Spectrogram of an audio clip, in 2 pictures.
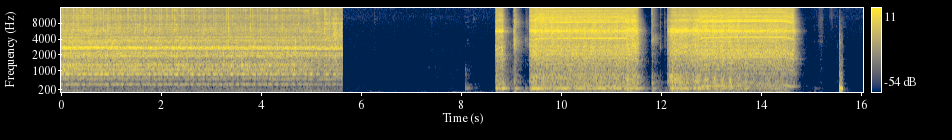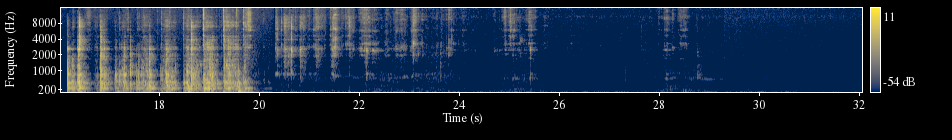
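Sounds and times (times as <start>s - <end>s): electric drill running: 0.0s - 5.6s, 8.7s - 11.6s, 12.2s - 14.8s.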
